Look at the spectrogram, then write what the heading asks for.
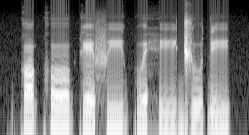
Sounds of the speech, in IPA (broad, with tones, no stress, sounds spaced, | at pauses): k ɔ˦ kʰ oː˦ k e˨ f iː˦ kʷ e˦ h iː˨ d͡ʒ u˨ ɗ i˦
